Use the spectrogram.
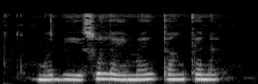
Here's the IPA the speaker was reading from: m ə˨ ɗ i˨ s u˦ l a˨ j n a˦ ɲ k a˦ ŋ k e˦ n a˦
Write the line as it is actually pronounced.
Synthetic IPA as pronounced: m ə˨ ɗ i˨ s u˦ l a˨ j m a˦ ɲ t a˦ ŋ k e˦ n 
